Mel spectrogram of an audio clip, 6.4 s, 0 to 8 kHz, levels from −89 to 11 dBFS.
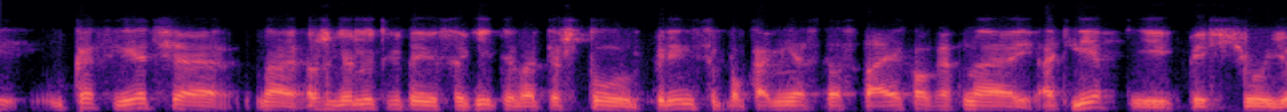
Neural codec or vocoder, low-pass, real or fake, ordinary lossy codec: none; 7.2 kHz; real; Opus, 32 kbps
